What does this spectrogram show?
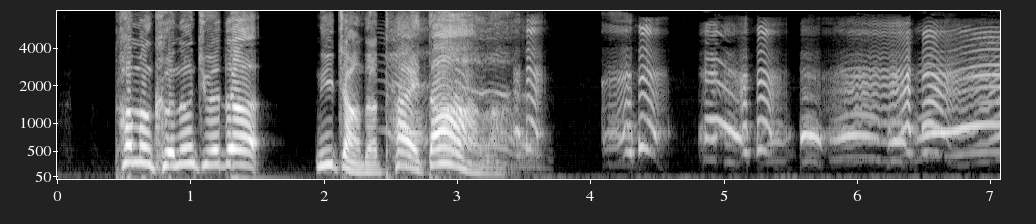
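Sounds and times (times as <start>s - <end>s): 
speech: 0.5s - 3.4s
cartoon babies crying out in fright: 2.2s - 7.0s.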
